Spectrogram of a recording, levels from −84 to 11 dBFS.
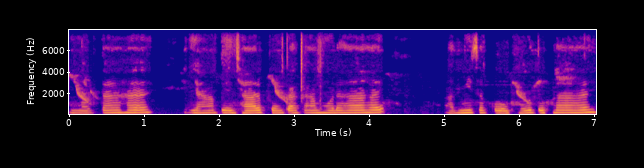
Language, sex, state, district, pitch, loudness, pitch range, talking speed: Hindi, female, Bihar, Purnia, 215 Hz, -18 LUFS, 205-225 Hz, 130 wpm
